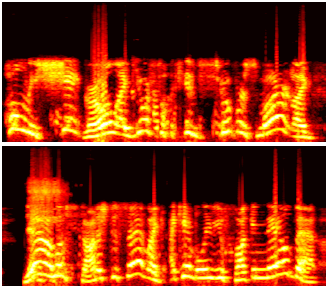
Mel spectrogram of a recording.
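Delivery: high-pitched, bowled-over gushing; amazed excitement. Retold or imitated. Customer retells praising the bartender who nailed his name, thrilled.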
